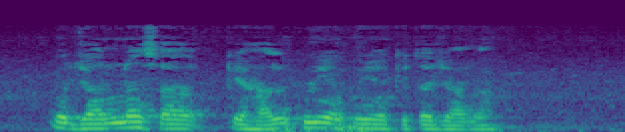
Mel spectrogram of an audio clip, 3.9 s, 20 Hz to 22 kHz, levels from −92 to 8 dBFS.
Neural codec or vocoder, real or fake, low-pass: none; real; 9.9 kHz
